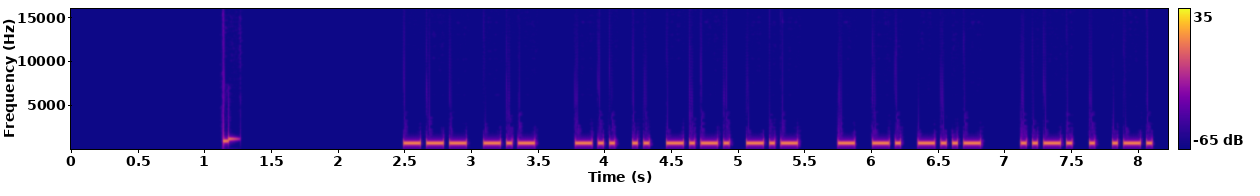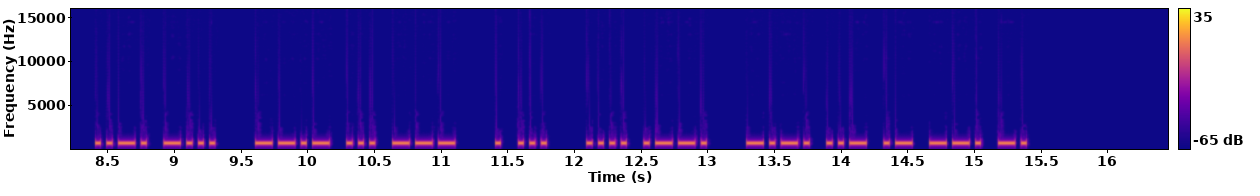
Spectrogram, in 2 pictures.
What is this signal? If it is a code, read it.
Morse code, heard as a keyed tone, about 28 wpm, 700 Hz. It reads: OK DICK TNX FER FB QSO ES HP CUAGN
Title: Practice QSO - Exchange 4 - Ending - 28wpm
